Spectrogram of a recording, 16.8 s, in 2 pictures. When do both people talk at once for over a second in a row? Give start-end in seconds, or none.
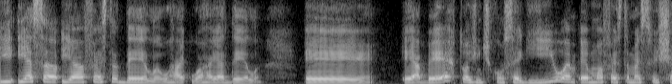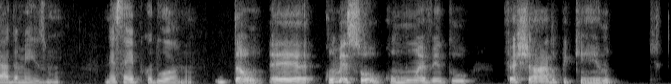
none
